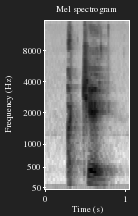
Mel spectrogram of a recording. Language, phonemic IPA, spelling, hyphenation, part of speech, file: Dutch, /ˈɑ.tjeː/, Atjeh, Atjeh, proper noun, Nl-Atjeh.ogg
- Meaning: Aceh (province of Indonesia; former sultanate)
